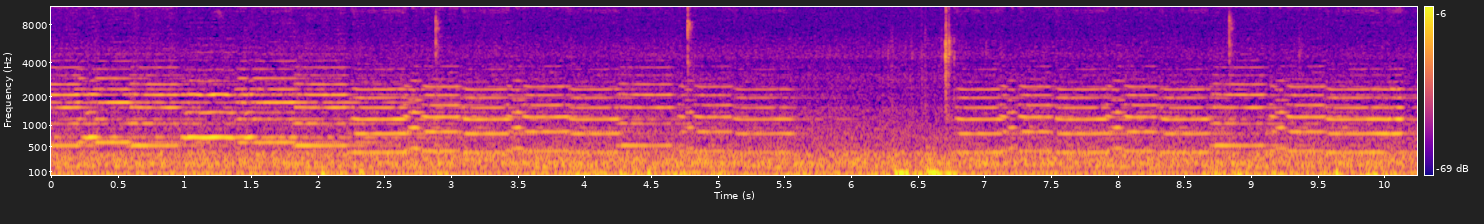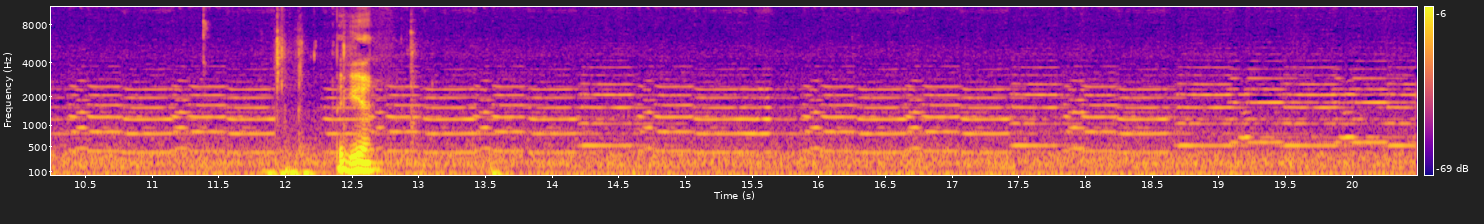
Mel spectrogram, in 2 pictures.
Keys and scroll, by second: 6.3 space, 11.8 space.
